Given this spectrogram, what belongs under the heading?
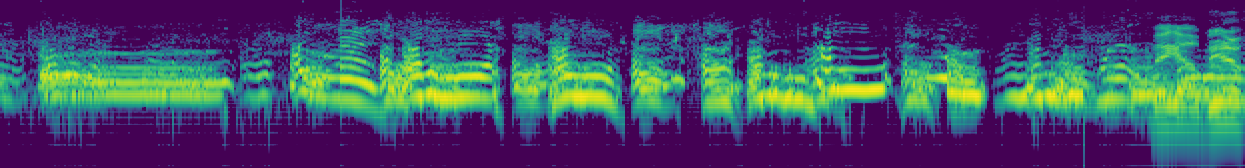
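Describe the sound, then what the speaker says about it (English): Hunting dogs bay and howl at a mountain lion treed in snowy bluffs, a loud, continuous chorus of overlapping yips, barks and drawn-out howls close by. "Dogs are barking treed."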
